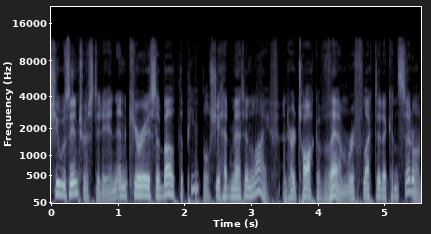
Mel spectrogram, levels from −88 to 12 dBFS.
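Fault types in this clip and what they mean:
Damaged data in a compressed stream: corrupted bytes in the encoded stream make the decoder misread frames and lose sync until it locks onto a later frame header, producing short garbled bursts at 0.98 to 1.03 s and 5.39 to 5.45 s, each about 50 to 60 ms long and heard as a chirp or blip. On a spectrogram each shows as a brief vertical band of smeared energy that breaks the speech harmonics; the waveform has an abrupt discontinuity there.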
